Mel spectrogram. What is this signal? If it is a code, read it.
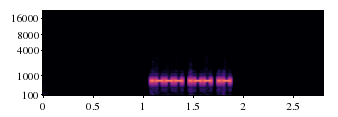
Morse code, heard as a keyed tone, about 49 wpm, 700 Hz. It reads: JWA
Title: USA Call Sign Postfixes - 3 Letters 50wpm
